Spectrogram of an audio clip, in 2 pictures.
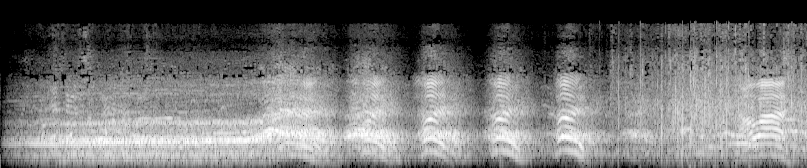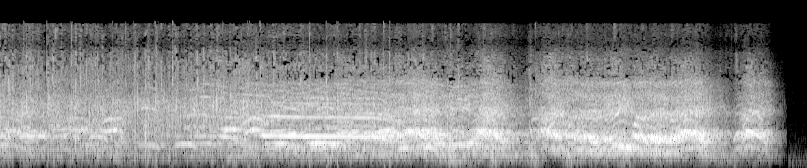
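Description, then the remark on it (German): A large crowd of Löwen football fans chants loudly in a stadium, taken from the audio track of a fan video, with rhythmic bursts of shouting rising and falling, followed by a sustained roar of many voices singing and cheering together. “Also mir wurden dann noch Videos zugesendet und ich glaube, wir können die Tonspur auch sicherlich hier gleich reinschneiden.”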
